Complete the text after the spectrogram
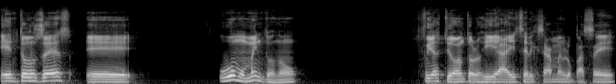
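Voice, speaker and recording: A man's medium-pitched voice, fairly quick in pace, with ordinary pitch variation over a quiet background. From Panama. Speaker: sports broadcaster; podcast guest. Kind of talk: casual chat. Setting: studio. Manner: loud; intense. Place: studio. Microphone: studio mic.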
